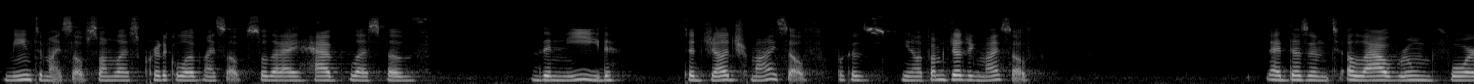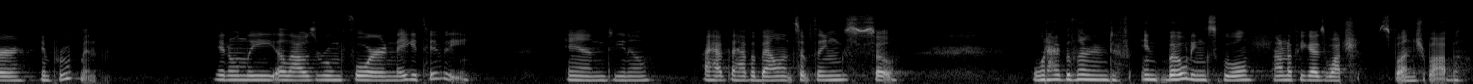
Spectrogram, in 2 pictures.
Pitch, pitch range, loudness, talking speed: 200 Hz, 190-210 Hz, -30 LUFS, 130 wpm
